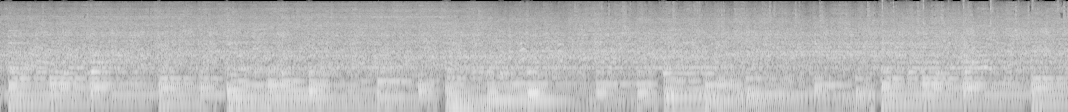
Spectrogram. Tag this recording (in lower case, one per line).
music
